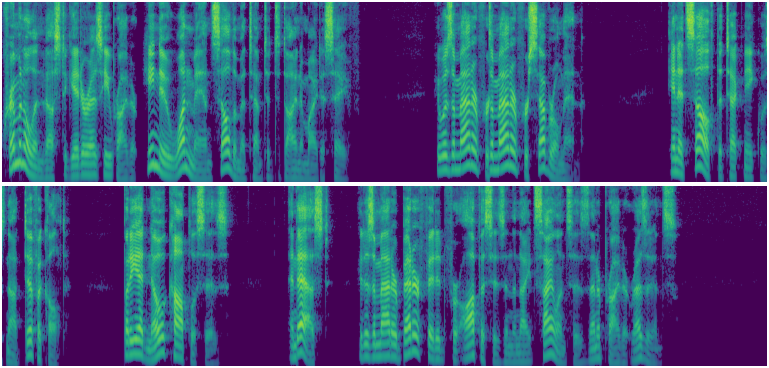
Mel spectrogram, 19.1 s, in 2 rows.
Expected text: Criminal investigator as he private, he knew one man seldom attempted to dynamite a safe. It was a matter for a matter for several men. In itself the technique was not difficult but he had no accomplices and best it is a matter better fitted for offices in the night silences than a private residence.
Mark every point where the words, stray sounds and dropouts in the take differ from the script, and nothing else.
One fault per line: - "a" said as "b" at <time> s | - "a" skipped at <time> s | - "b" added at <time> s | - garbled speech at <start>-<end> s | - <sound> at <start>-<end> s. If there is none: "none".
none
